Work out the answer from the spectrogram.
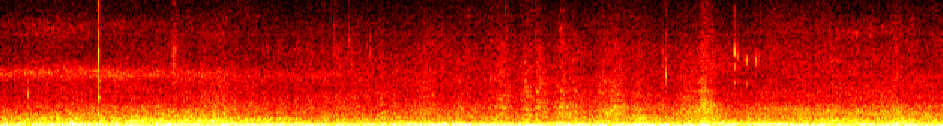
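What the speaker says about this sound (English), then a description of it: "she's backing the car out of the fence" A street stock race car at Redline Raceway, its panel work damaged, reverses out of the fence with a steady low engine rumble, loud and continuous over a busy raceway background.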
